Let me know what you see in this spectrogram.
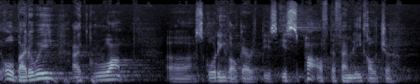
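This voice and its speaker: With a Singaporean accent and a dark, mellow tone, a man speaks at a fairly quick pace in a fairly low voice that makes very wide pitch swings. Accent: Singaporean English (Singlish). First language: Hokkien. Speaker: lawyer. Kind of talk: testimony. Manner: animated.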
